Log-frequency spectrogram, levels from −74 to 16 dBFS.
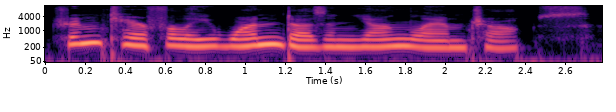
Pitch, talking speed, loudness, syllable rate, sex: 225 Hz, 150 wpm, -14 LUFS, 4.5 syllables/s, female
